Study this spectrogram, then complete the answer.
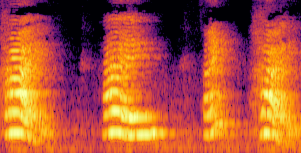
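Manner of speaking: ordinary delivery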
